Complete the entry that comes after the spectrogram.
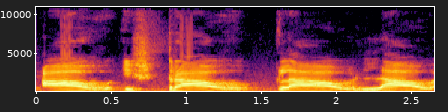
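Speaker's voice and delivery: slow stretched आओ, स्ट्राओ, क्लाओ, लाओ with two vowels; wrong readings. Shown as a demonstration. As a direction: drag each word into a-o, the wrong way. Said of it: "जो कि गलत है". (गलत उच्चारण, आ-ओ खींचकर)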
